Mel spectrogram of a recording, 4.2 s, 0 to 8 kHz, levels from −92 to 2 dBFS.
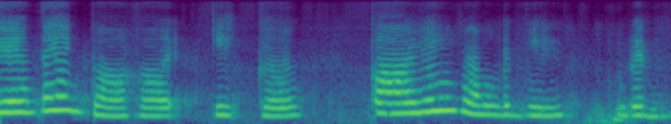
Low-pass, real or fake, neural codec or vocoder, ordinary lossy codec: none; fake; codec, 16 kHz, 0.5 kbps, FreqCodec, smaller model; none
